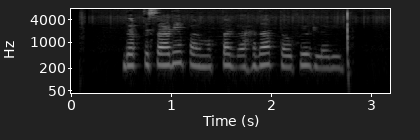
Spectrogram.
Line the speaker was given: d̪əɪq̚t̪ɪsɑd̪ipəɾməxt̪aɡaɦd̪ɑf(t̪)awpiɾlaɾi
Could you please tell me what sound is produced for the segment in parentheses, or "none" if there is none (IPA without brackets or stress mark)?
t̪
